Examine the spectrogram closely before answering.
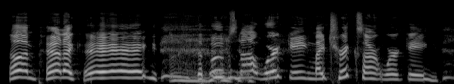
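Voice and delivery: high, loud, stretched-out mock wail; mock panic. Mom retelling a sleepless night with her baby, mock-panicked.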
